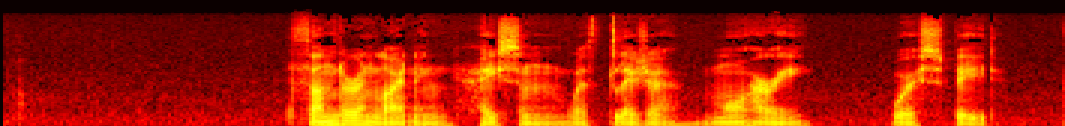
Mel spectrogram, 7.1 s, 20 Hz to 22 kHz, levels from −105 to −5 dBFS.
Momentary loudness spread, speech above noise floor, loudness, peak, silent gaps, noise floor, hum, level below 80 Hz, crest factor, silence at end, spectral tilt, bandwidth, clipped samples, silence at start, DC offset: 14 LU; 36 dB; -30 LUFS; -6 dBFS; none; -67 dBFS; none; -50 dBFS; 26 dB; 0.45 s; -3.5 dB/octave; 14 kHz; under 0.1%; 1.95 s; under 0.1%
